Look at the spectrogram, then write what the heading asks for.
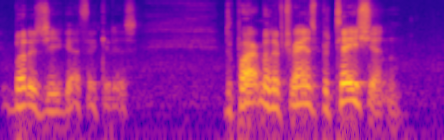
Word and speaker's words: Buttigieg: I never knew how to pronounce his name correctly. Buttigieg, I think it is.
